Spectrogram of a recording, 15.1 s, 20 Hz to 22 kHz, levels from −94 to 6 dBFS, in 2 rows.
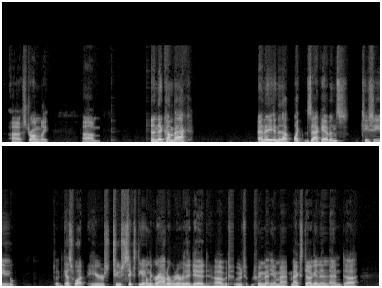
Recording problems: choppy; very; 10% of the speech affected

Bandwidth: 15 kHz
